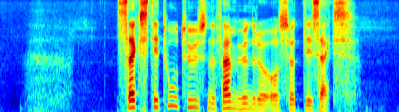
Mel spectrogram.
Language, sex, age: Norwegian, male, 53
